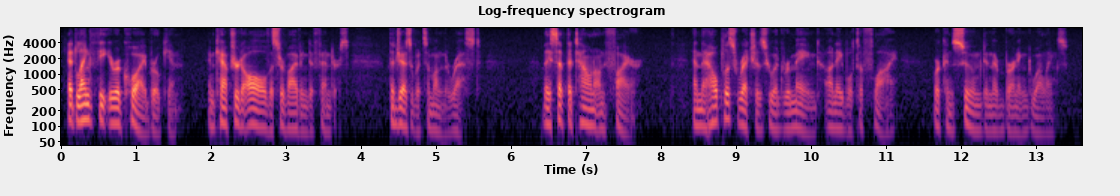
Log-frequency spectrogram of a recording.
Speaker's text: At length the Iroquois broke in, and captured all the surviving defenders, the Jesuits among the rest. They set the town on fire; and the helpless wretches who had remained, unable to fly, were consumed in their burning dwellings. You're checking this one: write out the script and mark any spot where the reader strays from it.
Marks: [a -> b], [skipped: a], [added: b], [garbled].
At length the Iroquois broke in, and captured all the surviving defenders, the Jesuits among the rest. They set the town on fire; and the helpless wretches who had remained, unable to fly, were consumed in their burning dwellings.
